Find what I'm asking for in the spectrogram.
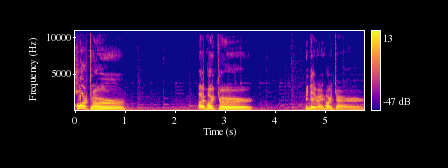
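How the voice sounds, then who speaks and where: Doing a put-on character voice, a man with a fairly high pitch and lively intonation speaks at a very slow pace with long, frequent pauses, while music plays faintly in the background. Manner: exaggerated announcing.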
